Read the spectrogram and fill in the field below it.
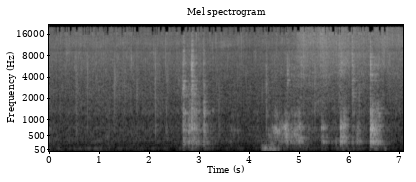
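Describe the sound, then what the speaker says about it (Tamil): Onions sauté in a pan for a vegetable biryani while a spoon stirs them, a steady soft sizzle broken by sharp scraping strokes and louder bursts of frying. "நல்லா வணக்கி விட்டுருங்க"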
